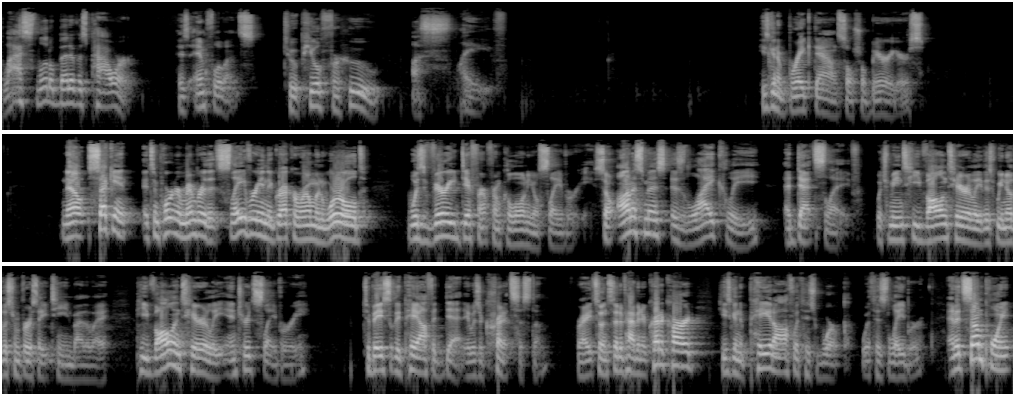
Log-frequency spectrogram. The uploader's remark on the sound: This sermon was originally delivered at Faith Reformed Church in Lynden, WA on October 7, 2018.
